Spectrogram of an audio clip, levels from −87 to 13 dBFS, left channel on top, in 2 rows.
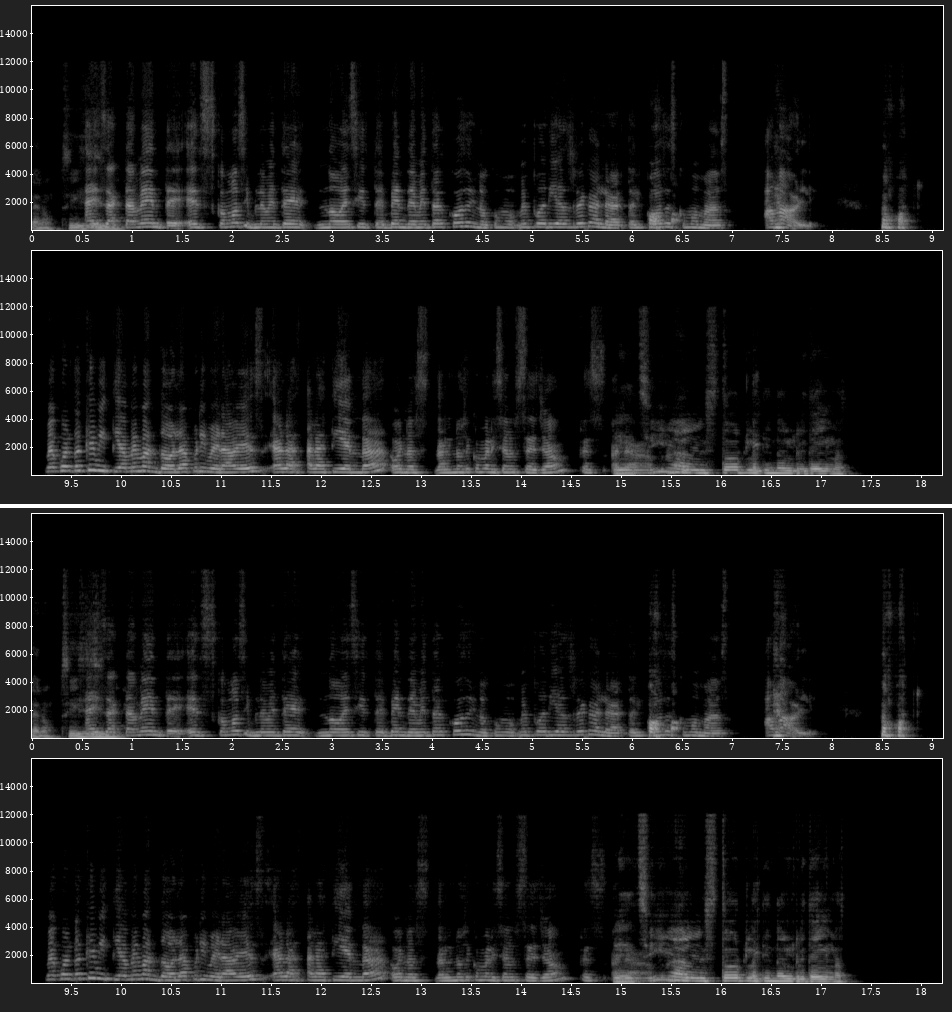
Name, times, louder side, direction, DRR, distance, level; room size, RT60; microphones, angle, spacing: voice 1, 0.0-0.8 6.2-6.5 7.4-7.5 8.5-8.8 14.9-17.2, right 3 dB, 65° right, 0.6 m, -31 dB
voice 2, 0.5-7.0 7.3-7.8 9.3-15.7 16.3-16.4, left 3 dB, 30° left, 0.3 m, -36 dB
3.4 x 2.1 x 3.9 m
head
